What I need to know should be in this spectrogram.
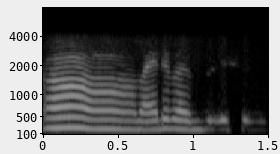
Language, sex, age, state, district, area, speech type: Assamese, female, 60+, Assam, Dibrugarh, rural, conversation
